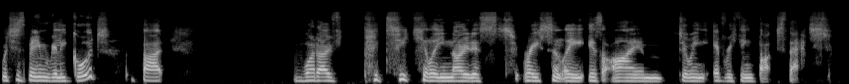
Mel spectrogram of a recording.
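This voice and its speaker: A woman's monotone, flat delivery with long, frequent pauses, very even loudness, and a dry, close sound with no echo against a quiet background. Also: fairly low pitch for a woman, moderate pace. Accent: Australian. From Australia. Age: 50s. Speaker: psychologist. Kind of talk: therapy session call.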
